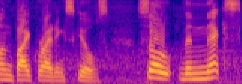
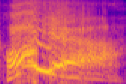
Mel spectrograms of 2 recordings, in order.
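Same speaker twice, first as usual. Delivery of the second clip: excited shout; 3 semitones higher, 4 dB louder than usual. Real, not acted. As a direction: cheer it out loud. Celebrates the perfect run.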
